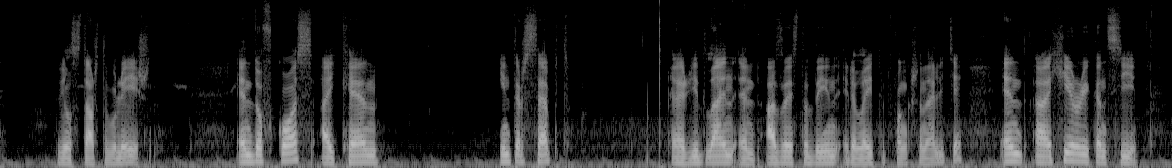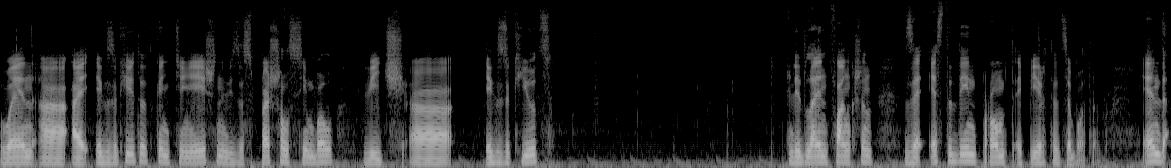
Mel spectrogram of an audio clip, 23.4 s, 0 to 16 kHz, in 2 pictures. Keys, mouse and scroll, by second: 1.7 ctrl+n, 1.9 ctrl+n, 8.9 ctrl+e, 22.3-23.4 typing.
